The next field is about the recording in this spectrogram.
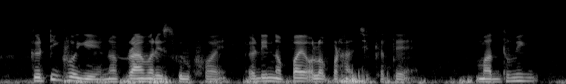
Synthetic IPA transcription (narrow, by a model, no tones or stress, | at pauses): kəʈik̚ɦojɡinɔjpɾajmaɾiskulkʰɔjə̰ɖinəpajɔ̰lɔp̚paɽ̤ʰa̰ʔt͡ʃʰikːat̪ɛ | mad̪ʱjɔmik̚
